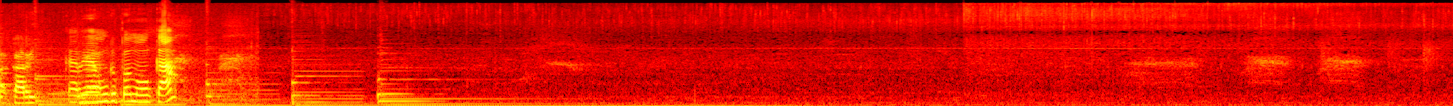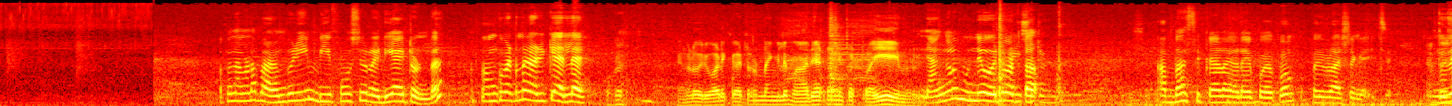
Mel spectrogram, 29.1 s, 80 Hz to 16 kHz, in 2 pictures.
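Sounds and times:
background music with low bass: 0:00.0 - 0:08.2
meat bubbling and sizzling in a pot: 0:01.8 - 0:16.1.

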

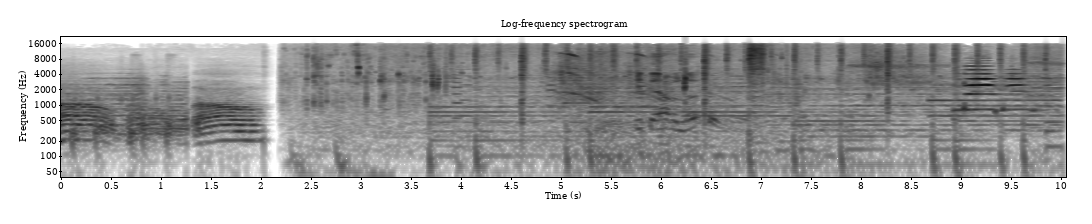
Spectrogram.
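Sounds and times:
liquid pouring into cup: 0:02.2 - 0:05.0
music with steady tones: 0:03.8 - 0:10.0.

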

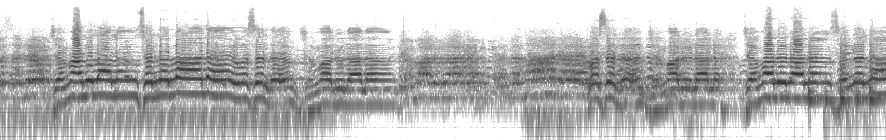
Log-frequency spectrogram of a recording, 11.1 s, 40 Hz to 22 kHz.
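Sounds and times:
men chanting through a microphone: 0:00.0 - 0:11.0.

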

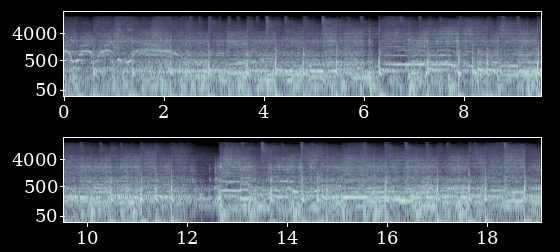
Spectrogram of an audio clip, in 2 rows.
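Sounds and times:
bass guitar: 0:00.0 - 0:19.0
distorted electric guitar: 0:00.0 - 0:19.0
drum kit: 0:00.0 - 0:19.0.

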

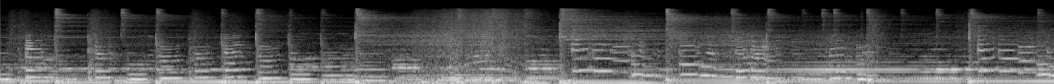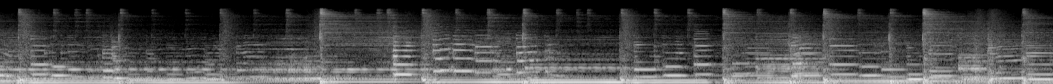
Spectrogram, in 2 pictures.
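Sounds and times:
drum kit with cymbals: 0:00.0 - 0:21.0
electric bass: 0:00.0 - 0:21.0
electric guitar solo: 0:05.4 - 0:19.4.

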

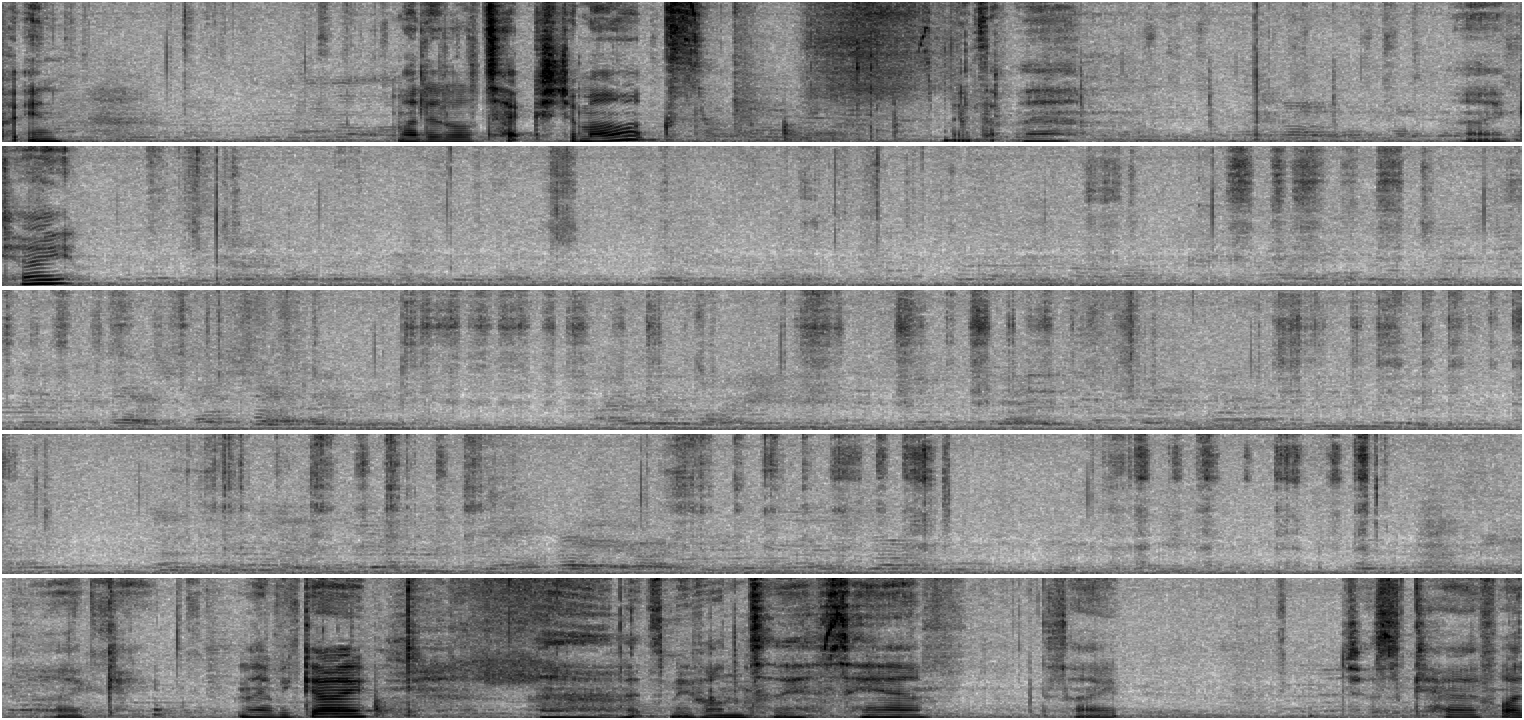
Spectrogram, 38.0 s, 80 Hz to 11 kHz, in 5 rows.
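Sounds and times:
low room hum: 0:00.0 - 0:38.0
pen scratching on paper: 0:13.0 - 0:15.8, 0:16.7 - 0:23.1, 0:23.7 - 0:25.2, 0:26.0 - 0:27.6, 0:28.2 - 0:29.8.

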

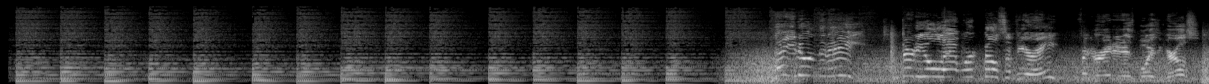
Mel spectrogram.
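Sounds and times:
man speaking: 0:07.7 - 0:10.2
van engine and road noise: 0:08.5 - 0:12.0.

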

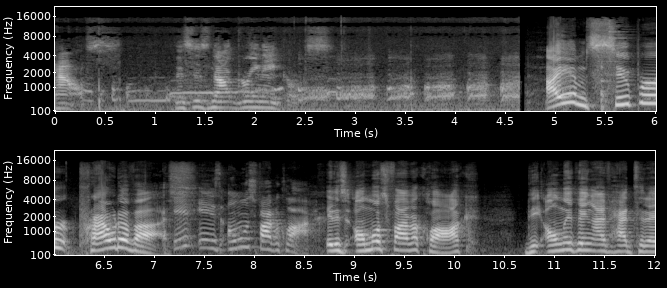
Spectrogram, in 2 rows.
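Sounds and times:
hen clucking: 0:00.0 - 0:04.7.

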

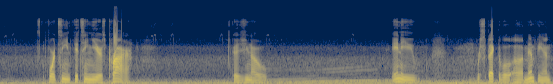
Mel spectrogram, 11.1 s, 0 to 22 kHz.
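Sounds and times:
city traffic rumble: 0:00.0 - 0:11.0
vehicle engine accelerating: 0:02.7 - 0:10.6.

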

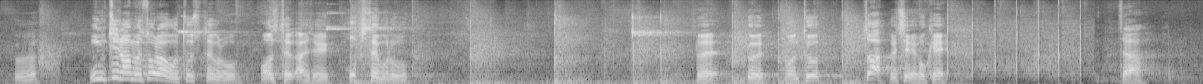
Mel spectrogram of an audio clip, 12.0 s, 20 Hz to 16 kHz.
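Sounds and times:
high squeak: 0:03.2 - 0:04.2, 0:06.3 - 0:06.8
basketball bouncing on hardwood: 0:04.7 - 0:08.7.

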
